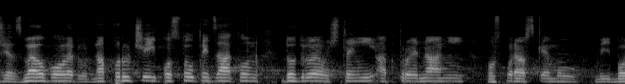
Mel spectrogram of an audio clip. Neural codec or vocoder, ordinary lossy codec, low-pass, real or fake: codec, 44.1 kHz, 2.6 kbps, DAC; MP3, 96 kbps; 9.9 kHz; fake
